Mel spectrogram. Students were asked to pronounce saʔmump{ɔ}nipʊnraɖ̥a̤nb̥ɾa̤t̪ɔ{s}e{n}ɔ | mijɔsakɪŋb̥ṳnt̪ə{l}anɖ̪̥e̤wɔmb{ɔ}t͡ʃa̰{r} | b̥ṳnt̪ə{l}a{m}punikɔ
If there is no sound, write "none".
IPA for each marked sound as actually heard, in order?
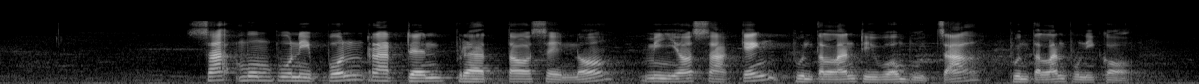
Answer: u, s, n, l, u, l, l, n

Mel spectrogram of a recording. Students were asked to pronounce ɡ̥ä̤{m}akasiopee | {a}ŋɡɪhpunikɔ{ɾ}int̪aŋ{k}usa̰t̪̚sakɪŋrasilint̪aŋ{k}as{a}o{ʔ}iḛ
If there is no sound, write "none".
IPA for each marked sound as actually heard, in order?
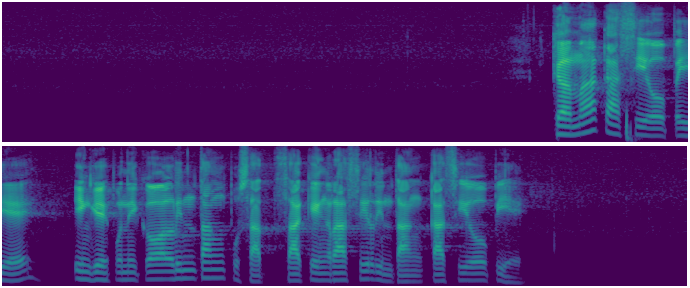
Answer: m, i, l, p, k, i, p

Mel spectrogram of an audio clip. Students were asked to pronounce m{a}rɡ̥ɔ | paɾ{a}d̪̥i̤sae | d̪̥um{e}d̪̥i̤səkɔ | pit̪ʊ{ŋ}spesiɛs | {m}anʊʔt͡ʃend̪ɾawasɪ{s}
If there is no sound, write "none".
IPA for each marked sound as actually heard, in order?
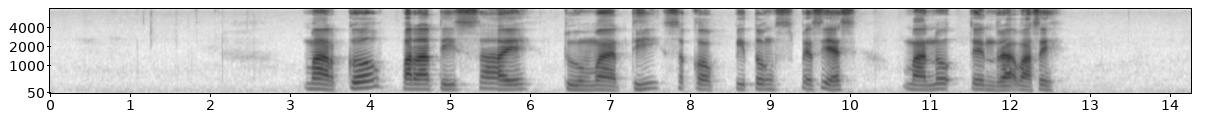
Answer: a, a, a, ŋ, m, h

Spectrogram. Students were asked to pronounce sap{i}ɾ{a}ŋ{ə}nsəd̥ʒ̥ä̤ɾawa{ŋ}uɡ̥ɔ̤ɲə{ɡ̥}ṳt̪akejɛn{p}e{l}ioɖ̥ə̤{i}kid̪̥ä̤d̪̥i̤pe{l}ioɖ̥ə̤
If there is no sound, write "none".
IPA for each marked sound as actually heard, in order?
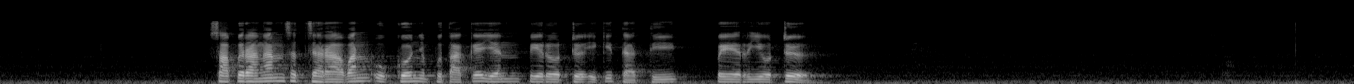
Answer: i, a, a, n, b̥, p, ɾ, i, ɾ

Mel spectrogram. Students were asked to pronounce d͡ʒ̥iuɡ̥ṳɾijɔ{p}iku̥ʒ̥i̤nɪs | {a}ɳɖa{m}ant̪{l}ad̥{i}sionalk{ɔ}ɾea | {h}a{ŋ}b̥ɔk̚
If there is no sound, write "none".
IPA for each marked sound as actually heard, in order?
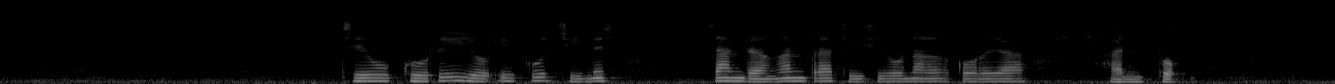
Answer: ʔ, a, ŋ, ɾ, i, o, h, n

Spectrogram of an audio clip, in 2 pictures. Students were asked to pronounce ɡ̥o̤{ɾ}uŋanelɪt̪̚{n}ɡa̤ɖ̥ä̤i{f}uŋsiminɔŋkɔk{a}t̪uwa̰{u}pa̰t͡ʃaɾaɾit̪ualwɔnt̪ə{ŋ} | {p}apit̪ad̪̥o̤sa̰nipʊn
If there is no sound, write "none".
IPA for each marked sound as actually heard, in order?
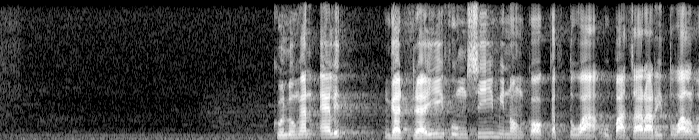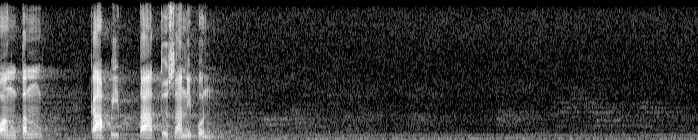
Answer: l, ŋ, f, ə, u, n, k

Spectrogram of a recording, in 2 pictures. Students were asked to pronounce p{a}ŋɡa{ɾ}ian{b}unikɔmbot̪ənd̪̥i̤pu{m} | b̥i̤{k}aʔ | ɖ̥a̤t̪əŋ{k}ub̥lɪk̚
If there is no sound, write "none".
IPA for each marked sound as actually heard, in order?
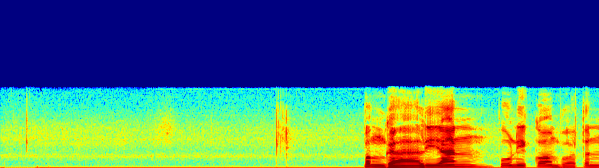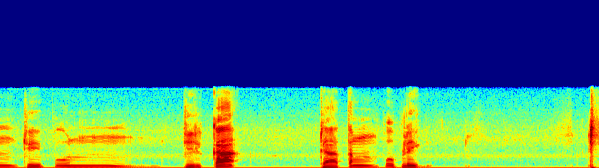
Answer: ə, l, p, n, k, p

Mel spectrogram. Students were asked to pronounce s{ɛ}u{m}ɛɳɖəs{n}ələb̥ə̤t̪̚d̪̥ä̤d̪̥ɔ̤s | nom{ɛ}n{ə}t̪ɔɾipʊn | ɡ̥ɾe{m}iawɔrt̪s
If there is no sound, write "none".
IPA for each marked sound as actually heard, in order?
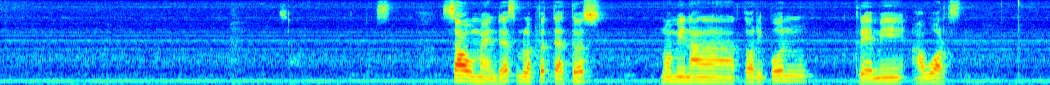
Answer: a, m, m, i, a, m

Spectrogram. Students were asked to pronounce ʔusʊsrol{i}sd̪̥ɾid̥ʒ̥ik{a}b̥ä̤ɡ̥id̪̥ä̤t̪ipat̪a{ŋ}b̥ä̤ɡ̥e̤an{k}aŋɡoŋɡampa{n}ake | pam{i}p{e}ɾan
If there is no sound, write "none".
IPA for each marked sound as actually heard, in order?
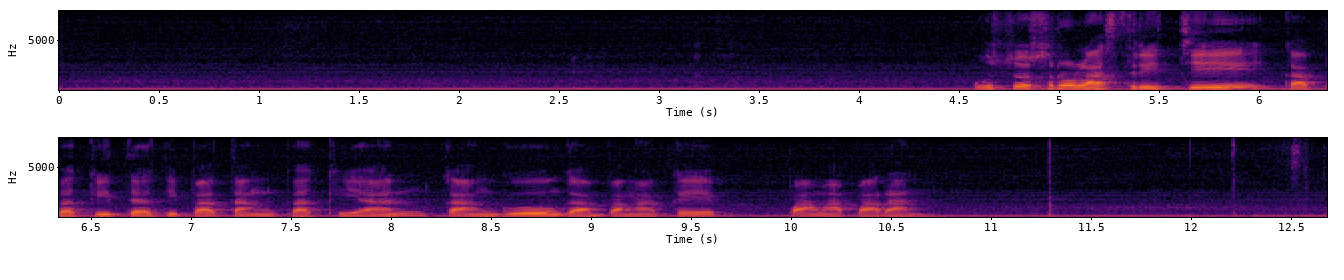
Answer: a, a, ŋ, k, ŋ, a, a

